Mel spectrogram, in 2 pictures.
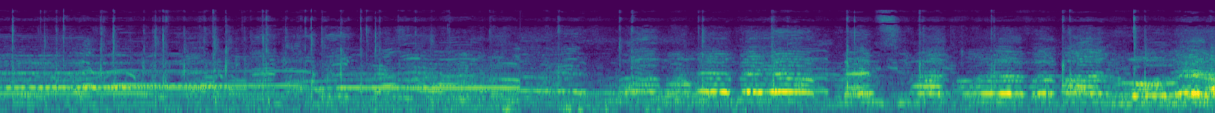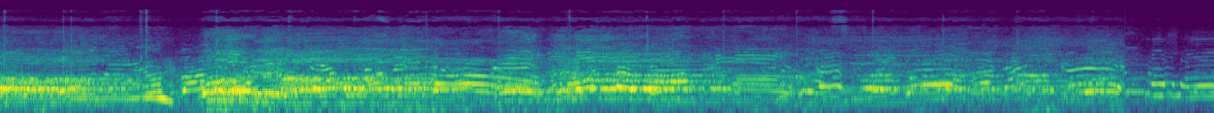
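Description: A large crowd of men and women sings loudly together outdoors.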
